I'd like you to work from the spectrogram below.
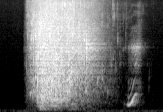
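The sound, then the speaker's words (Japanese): Hot bath water poured over a person while washing in a bath: one continuous rushing splash of about two seconds that tails off, then a brief, short vocal sound. “それじゃああなたにもお湯をかけるわね。”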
